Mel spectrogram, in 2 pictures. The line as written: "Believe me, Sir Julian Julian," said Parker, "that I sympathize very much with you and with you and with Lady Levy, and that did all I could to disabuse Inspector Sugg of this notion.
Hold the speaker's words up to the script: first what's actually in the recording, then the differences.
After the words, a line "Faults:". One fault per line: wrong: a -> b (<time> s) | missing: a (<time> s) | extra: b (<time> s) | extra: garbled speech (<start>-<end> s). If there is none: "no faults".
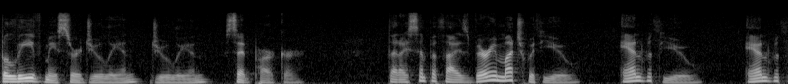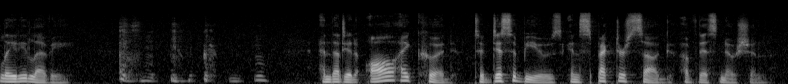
"Believe me, Sir Julian Julian," said Parker, "that I sympathize very much with you and with you and with Lady Levy, and that did all I could to disabuse Inspector Sugg of this notion.
Faults:
no faults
